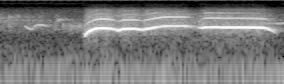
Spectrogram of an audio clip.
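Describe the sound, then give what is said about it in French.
A shrill whistle blown by a person gathering goats on a mountain. Faint short chirps lead into two loud, high, sustained blasts that rise slightly in pitch, with a brief break between them. “Alors qu'elle court autour du chalet, un coup de sifflet strident l'arrête.”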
